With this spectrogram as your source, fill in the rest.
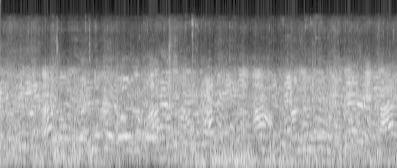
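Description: A dense crowd of women at a roadways bus stand fills the air with continuous overlapping chatter and babble, loud and close, with no single voice standing out.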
